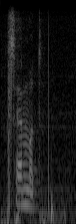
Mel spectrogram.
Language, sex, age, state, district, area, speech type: Dogri, male, 18-30, Jammu and Kashmir, Reasi, rural, read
